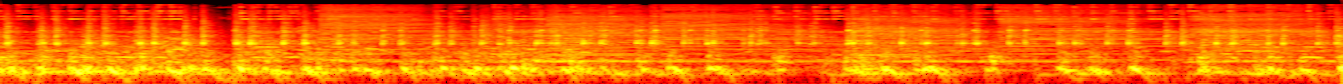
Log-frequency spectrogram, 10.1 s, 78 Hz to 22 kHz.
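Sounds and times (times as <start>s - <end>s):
drums playing steady rhythm: 0.0s - 10.0s
other percussion: 0.0s - 10.0s.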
